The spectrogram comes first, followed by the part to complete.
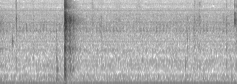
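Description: A single sharp click about half a second in as the LCD's mounting bracket is pushed down onto the remote's circuit board and its tabs lock in, over a faint steady hum.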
